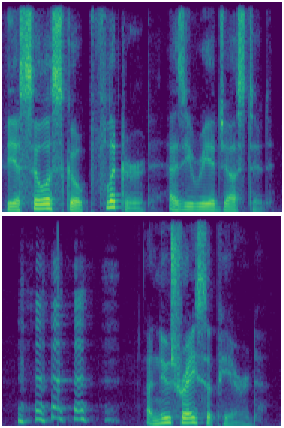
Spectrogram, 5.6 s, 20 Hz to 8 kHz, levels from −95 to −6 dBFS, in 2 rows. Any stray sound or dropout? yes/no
yes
